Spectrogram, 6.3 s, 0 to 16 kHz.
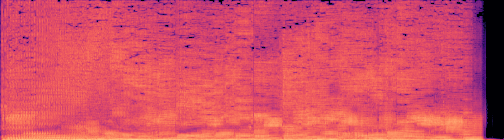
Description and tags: DIA S15 Warped Bass - B (25)
Cutted parts of an audio experiment using Carbon Electra Saws with some internal pitch envelope going on, going into trash 2, going into eq modulation, going into manipulator (formant & pitch shift, a bit fm modulation on a shifting frequency at times), going into ott
Carbon-Electra, Distortion, EQ-Modulation, FM, Formant-Shift, Freestyle, Frequency-Modulation, Frequency-Shift, Manipulator, Pitched, Pitch-Shift, Sound-Design, Trash2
